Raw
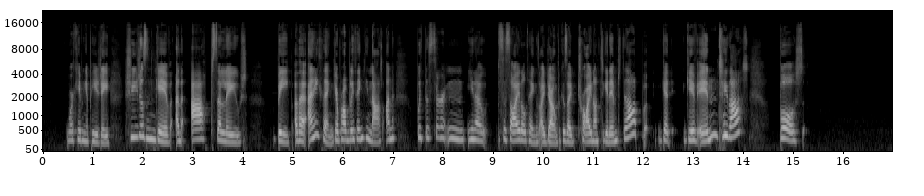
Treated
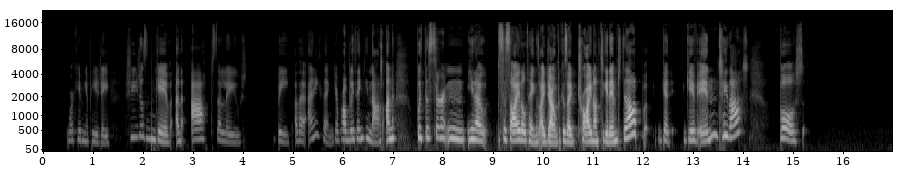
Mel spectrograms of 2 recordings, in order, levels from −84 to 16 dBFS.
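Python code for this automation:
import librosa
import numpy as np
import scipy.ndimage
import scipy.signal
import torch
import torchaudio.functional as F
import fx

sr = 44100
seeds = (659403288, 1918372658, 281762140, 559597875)

y = fx.gain(x, sr, db=fx.steps((0.0, -15.0), (2.17, -7.0), (3.3, -17.0), (6.0, -5.0), (6.74, 6.0), (11.97, -2.0)))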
